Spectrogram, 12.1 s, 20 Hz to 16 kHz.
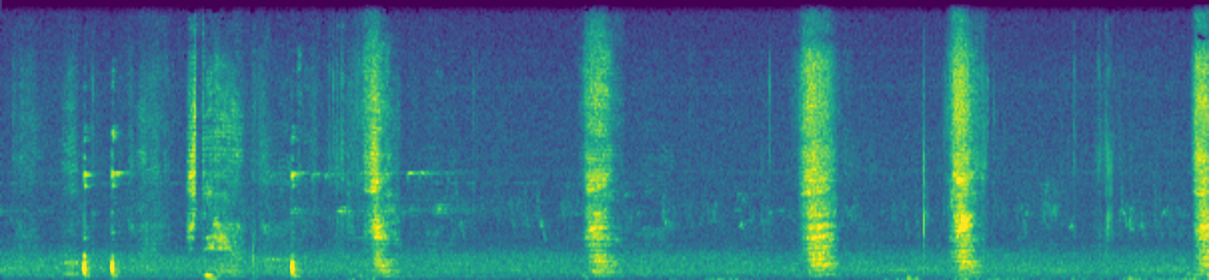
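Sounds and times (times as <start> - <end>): man breathing out sharply: 9.4 - 9.9.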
